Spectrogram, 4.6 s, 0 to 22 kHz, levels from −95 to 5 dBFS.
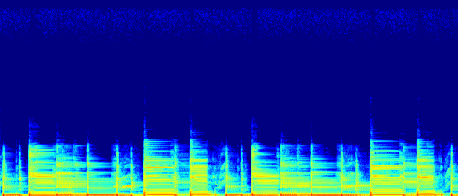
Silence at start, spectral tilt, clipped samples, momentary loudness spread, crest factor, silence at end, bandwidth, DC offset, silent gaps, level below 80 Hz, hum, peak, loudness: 0 s; -8 dB/octave; under 0.1%; 2 LU; 18 dB; 0 s; 6.6 kHz; under 0.1%; none; -28 dBFS; none; 0 dBFS; -20 LUFS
